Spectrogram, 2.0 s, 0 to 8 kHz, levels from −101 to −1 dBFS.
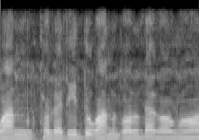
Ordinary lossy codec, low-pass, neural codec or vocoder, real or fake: none; 7.2 kHz; codec, 16 kHz, 8 kbps, FunCodec, trained on LibriTTS, 25 frames a second; fake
